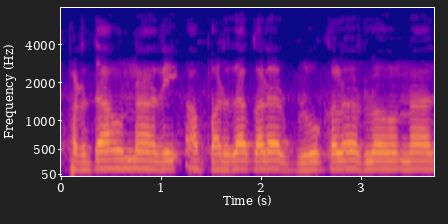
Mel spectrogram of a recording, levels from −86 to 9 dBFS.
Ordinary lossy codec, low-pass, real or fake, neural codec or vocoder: Opus, 64 kbps; 7.2 kHz; fake; vocoder, 22.05 kHz, 80 mel bands, Vocos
